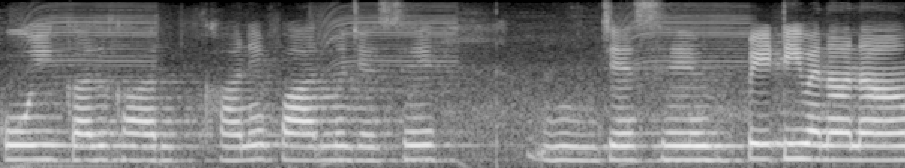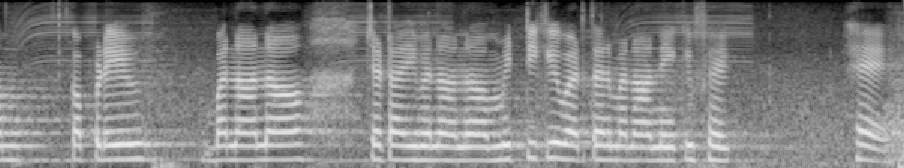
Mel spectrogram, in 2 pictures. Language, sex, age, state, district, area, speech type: Hindi, female, 18-30, Madhya Pradesh, Hoshangabad, rural, spontaneous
